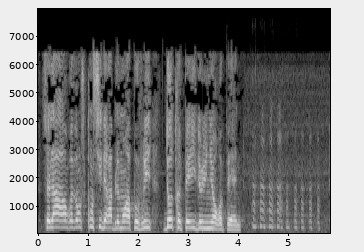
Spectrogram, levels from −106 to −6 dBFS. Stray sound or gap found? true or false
true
